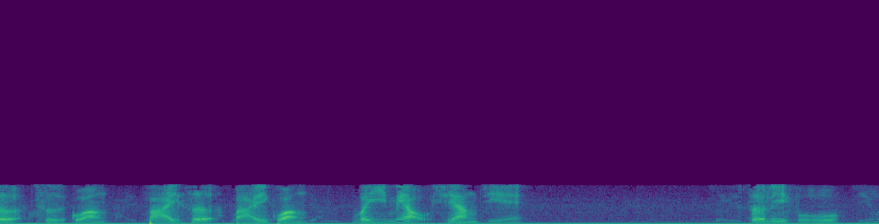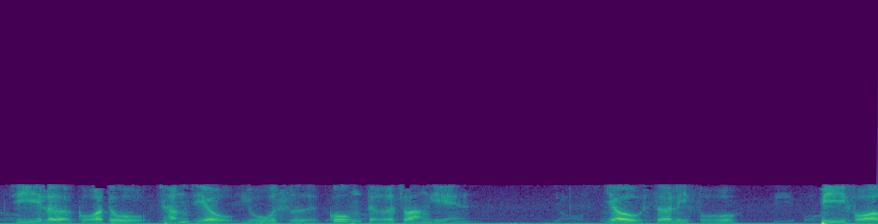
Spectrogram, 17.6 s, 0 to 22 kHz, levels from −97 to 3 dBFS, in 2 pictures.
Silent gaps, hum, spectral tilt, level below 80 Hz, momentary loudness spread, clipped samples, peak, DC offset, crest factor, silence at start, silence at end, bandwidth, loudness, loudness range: none; none; -4 dB/octave; -36 dBFS; 16 LU; under 0.1%; -4 dBFS; under 0.1%; 28 dB; 0 s; 0 s; 4 kHz; -32 LUFS; 7 LU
